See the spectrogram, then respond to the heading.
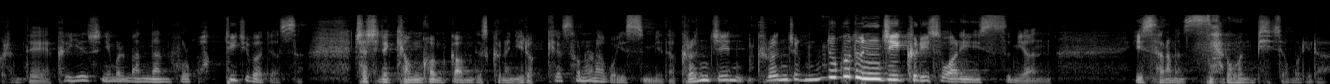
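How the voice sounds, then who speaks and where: A man in a medium pitch speaks at a moderate pace, with very wide pitch swings and big swings in loudness. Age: 60s. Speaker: pastor. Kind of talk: sermon. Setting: church.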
